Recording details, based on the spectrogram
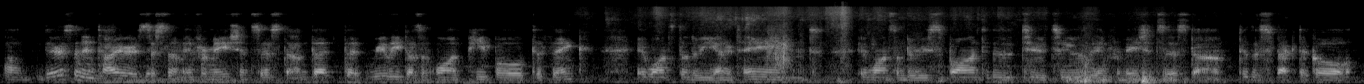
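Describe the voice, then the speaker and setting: A man hosting a casual political talk, halting and repeating words as he thinks aloud. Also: lowish voice, flat delivery, bright, forceful tone. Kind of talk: casual political talk in an audio chat room. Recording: distant mic with faint noise.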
